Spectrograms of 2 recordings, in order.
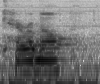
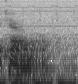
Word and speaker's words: caramel: It is spelled caramel in this instance, but I never say caramel. It's got too many syllables for my lazy ass. It's caramel.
